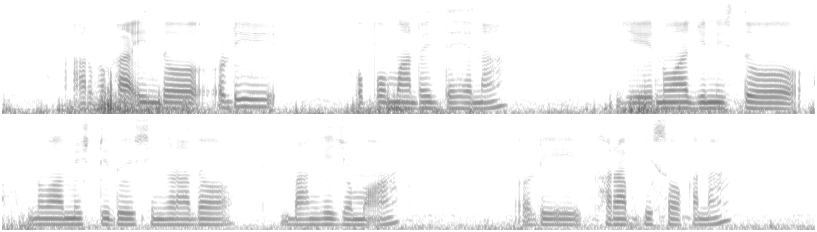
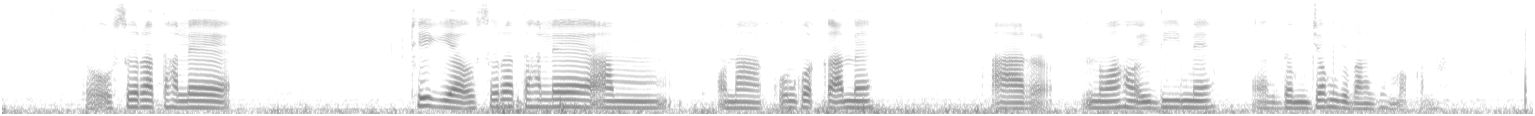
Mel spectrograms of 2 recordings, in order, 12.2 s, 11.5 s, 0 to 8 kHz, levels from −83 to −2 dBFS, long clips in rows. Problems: background sounds at intervals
